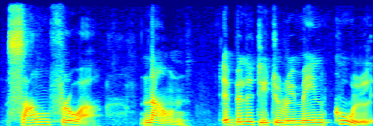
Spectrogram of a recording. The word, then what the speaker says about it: sang-froid: Sange, S-A-N-G-Freud, F-R-O-I-D, উচ্চারণ, sang-froid, noun, ability to remain cool in danger or difficulty, composer, বিপদ বা অসুবিধার মধ্যে মানসিক স্থৈর্য বজায় রাখার সামর্থ্য.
